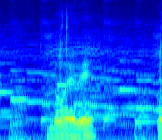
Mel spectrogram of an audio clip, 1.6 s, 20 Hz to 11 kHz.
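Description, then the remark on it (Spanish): A sheep bleats in a loud, wavering cry lasting about half a second, then a second bleat starts just as the sound ends, over a steady background hum, during a sheep-counting game. “Bueno, yo conté 26 ovejas, vamos a ver qué pasa.”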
